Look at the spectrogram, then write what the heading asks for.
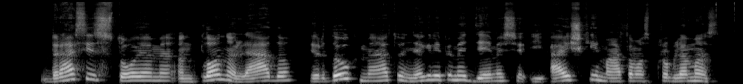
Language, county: Lithuanian, Kaunas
